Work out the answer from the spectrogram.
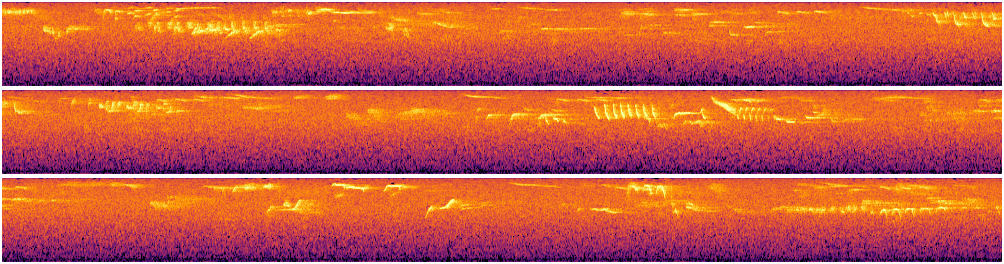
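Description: Birds chirping and twittering in an evening chorus: many short, high calls and quick pitch slides come and go throughout, over a faint steady hiss, with the busiest flurries about halfway through and again a few seconds later.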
